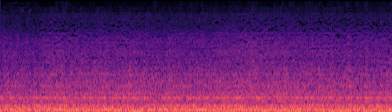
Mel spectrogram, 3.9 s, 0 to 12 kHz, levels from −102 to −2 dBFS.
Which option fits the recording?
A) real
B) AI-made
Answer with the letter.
A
